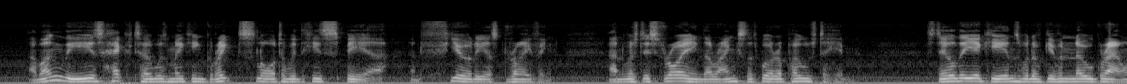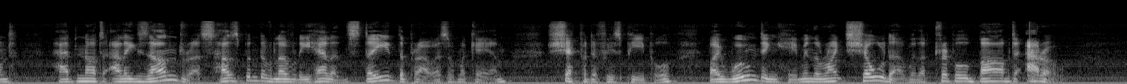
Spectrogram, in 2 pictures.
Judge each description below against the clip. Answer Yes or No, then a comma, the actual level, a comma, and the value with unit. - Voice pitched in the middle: No, low, 130 Hz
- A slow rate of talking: No, average, 155 wpm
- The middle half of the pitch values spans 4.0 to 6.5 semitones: No, average, 2.8 semitones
